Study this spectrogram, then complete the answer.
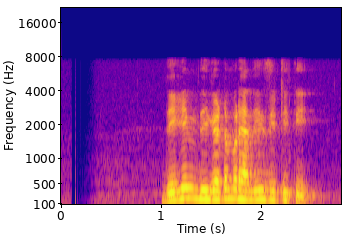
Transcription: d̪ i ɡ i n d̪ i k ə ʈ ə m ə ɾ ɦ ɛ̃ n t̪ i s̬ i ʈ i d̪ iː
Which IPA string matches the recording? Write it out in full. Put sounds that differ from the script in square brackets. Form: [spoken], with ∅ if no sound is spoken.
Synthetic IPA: d̪ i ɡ i n d̪ i [ɡ] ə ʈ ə m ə ɾ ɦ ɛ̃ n [d̪] i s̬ i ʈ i [t̪] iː

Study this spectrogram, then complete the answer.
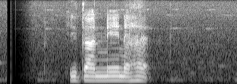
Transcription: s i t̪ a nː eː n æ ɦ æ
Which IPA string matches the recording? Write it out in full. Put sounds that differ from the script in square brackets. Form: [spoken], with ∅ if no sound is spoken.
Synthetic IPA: [h] i t̪ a nː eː n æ ɦ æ

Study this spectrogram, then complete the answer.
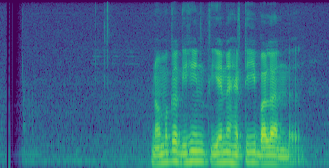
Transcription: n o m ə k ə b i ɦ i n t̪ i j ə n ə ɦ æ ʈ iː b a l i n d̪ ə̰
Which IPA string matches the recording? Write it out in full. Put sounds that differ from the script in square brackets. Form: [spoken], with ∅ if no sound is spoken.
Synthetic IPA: n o m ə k ə [ɡ] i ɦ i n t̪ i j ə n ə ɦ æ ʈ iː b a l [a] n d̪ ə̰

